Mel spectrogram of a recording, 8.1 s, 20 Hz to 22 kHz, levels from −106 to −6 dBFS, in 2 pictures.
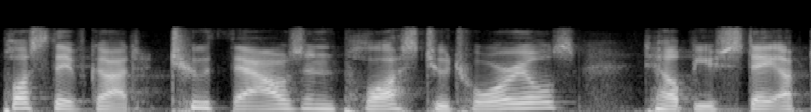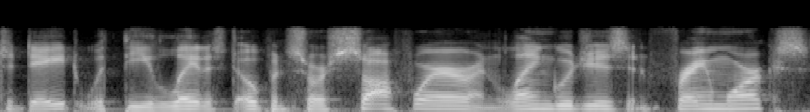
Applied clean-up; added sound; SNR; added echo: none; none; none; none.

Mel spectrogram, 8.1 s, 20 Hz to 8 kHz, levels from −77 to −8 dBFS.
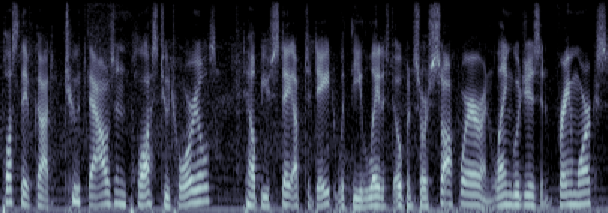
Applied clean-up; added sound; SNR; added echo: none; Bus + Musical instrument; 18 dB; none.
